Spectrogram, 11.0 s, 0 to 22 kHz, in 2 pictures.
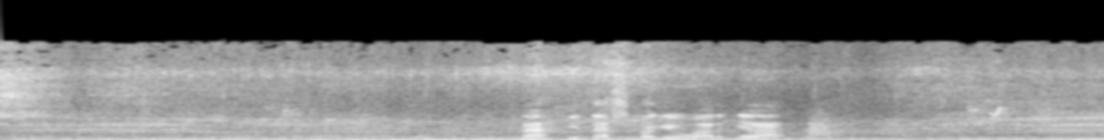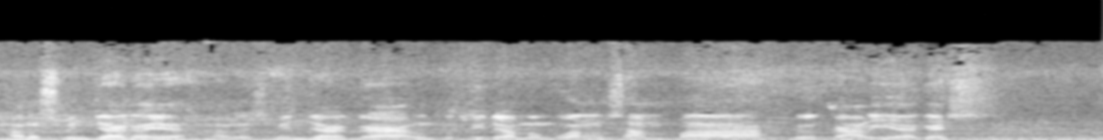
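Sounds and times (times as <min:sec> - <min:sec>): excavator diesel engine rumbling: 0:00.0 - 0:11.0.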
